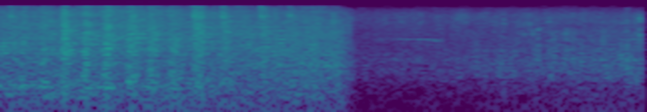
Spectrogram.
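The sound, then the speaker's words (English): A freight train lumbering past beside a railway line, a loud rumbling roar with steady, rhythmic clacking that cuts off abruptly partway through, leaving a much quieter hiss. “A freight train lumbers past them.”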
